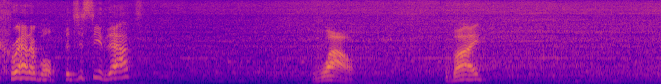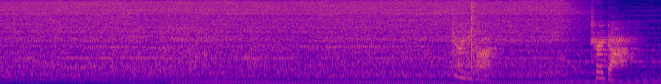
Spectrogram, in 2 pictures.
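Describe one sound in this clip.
A cordless vacuum cleaner whirs steadily across a hard floor.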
